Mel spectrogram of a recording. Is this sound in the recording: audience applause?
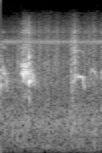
no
